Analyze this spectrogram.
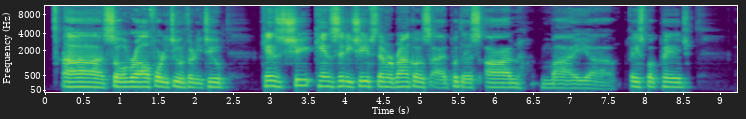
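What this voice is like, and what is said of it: Cracking voice going in and out. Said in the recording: “my voice is going in and out ... his voice... Unreal that it's cracking.”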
